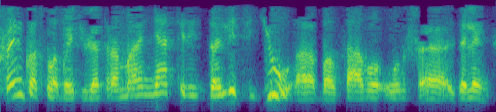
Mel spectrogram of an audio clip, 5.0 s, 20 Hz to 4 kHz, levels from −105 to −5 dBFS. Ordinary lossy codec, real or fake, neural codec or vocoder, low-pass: MP3, 16 kbps; fake; vocoder, 44.1 kHz, 128 mel bands every 512 samples, BigVGAN v2; 3.6 kHz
